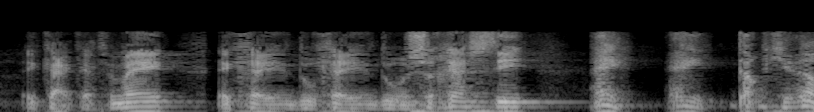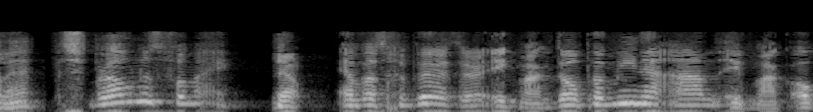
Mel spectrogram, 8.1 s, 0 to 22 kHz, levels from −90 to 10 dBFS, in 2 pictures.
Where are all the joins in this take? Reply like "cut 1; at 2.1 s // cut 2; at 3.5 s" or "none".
cut 1; at 1.0 s // cut 2; at 1.6 s // cut 3; at 4.3 s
